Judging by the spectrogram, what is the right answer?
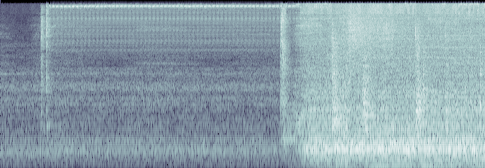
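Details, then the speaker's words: Viessmann oil-fired boiler, probably with a Beckett burner, after new nozzle and pump pressure reset: click and whoosh on ignition, then smooth even roar with no spitting; burner firing cleanly with good oil flow. "new nozzle reset pump pressure and good oil flow you can hear it's not spitting"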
